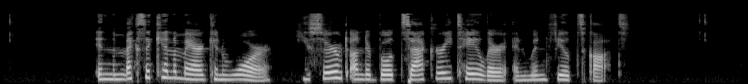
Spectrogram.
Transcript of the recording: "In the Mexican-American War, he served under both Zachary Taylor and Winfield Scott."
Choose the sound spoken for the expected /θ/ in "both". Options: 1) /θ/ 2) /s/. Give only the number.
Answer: 1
